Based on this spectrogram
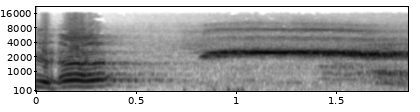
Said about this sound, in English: No, whistle works.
